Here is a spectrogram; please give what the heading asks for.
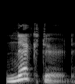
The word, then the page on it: nectared: British English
